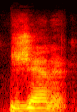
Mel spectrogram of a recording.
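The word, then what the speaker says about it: Canik: but believe me it's a turkish company it's pronounced janet this has been a fantastic pistol for me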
